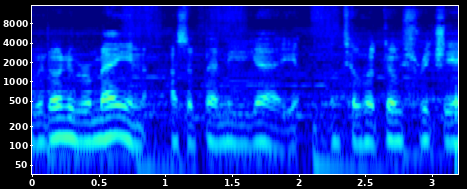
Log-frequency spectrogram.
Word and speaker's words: bean nighe: In a similar fashion, the Scottish bean nighe (pronounced ben-nee'-yeh) was believed to be a symbol of approaching death, though in vastly different ways from the banshee.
